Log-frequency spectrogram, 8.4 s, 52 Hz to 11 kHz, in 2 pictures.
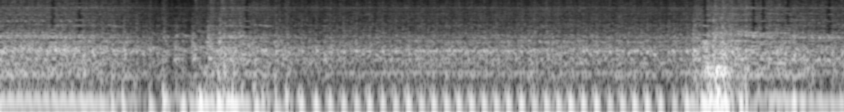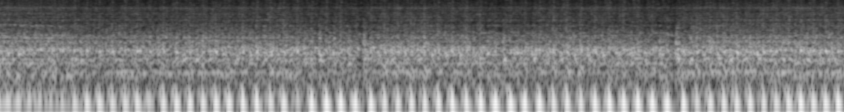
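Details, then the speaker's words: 25-year-old motorcycle with only 6075 km, carburetor half clogged from sitting then cleaned with Liqui Moly MTX: catches after a short crank and settles into a steady, even idle with no misses or knocks; normal start and idle. "You can see and hear that the engine runs perfectly, and there's nothing wrong with the whole machine, as they say in German."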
